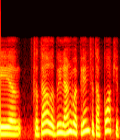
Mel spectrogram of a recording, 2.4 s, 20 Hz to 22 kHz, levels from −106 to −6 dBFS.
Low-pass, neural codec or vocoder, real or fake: 7.2 kHz; codec, 16 kHz, 0.5 kbps, FunCodec, trained on Chinese and English, 25 frames a second; fake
